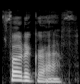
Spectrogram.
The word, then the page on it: photograph: American English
